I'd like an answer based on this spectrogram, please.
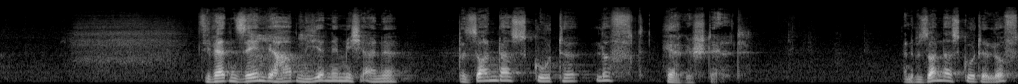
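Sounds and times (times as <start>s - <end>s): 
audience taking a deep breath together: 0.6s - 2.0s
speech: 2.0s - 7.6s, 9.0s - 10.1s.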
